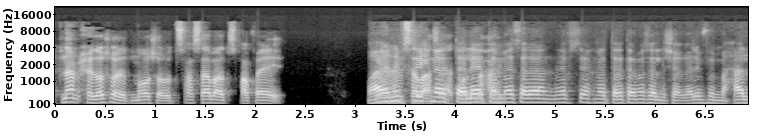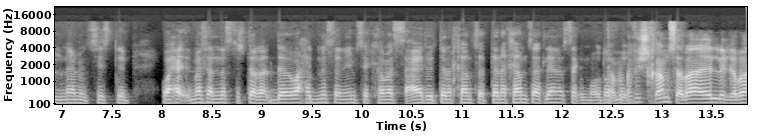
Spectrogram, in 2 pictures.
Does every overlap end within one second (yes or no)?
no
